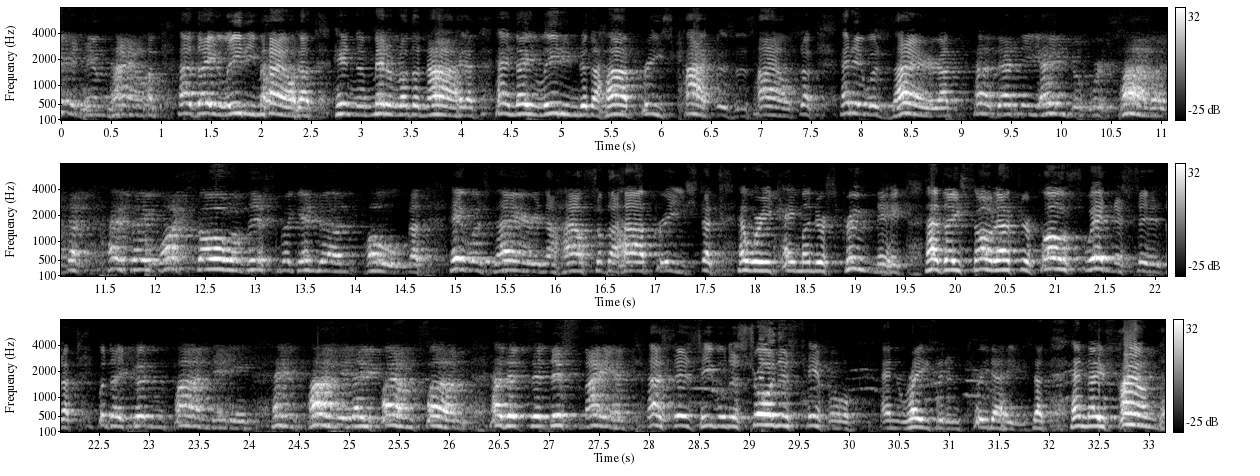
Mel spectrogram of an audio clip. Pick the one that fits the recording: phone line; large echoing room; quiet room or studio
large echoing room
